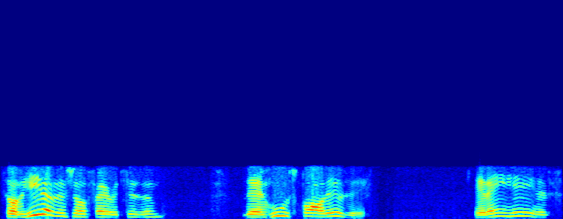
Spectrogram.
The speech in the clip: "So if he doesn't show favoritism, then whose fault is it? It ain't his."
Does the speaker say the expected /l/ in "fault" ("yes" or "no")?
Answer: no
